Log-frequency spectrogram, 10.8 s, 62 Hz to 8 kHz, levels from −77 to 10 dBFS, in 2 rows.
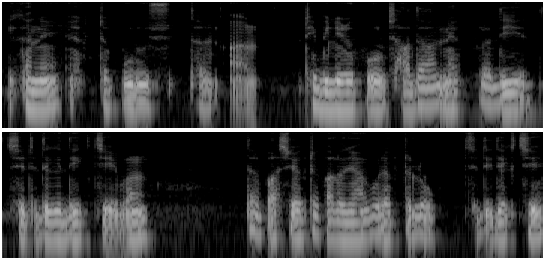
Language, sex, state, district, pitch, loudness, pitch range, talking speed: Bengali, male, West Bengal, Malda, 125 Hz, -25 LUFS, 120-140 Hz, 120 wpm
